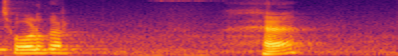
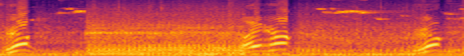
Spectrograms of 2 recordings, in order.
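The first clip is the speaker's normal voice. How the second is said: calling out to stop; 6 semitones higher than usual. Acted. Husband chasing the AC repairman, shouting at him to stop. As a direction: yell after someone running off.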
